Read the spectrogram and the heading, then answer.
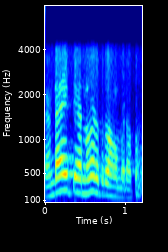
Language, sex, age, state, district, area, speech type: Tamil, male, 30-45, Tamil Nadu, Cuddalore, rural, conversation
